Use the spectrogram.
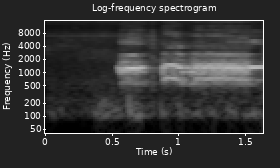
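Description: A rooster crows loudly and close by, a bright drawn-out call broken by a brief gap, with faint low clucking from other chickens underneath.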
